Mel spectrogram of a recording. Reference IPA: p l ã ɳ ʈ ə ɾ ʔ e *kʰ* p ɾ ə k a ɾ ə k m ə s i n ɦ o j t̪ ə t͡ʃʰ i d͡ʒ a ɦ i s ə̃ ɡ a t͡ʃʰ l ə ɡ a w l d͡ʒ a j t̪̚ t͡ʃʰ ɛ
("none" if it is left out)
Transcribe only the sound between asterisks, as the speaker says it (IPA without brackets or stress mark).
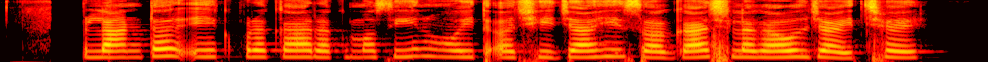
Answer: k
